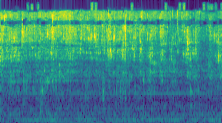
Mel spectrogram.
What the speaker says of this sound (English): Now I'm going to cover this with enough water to cover up the beef.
